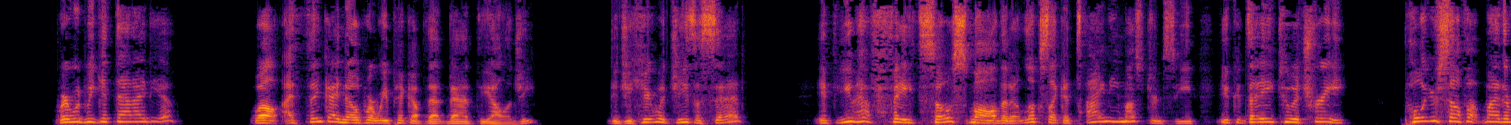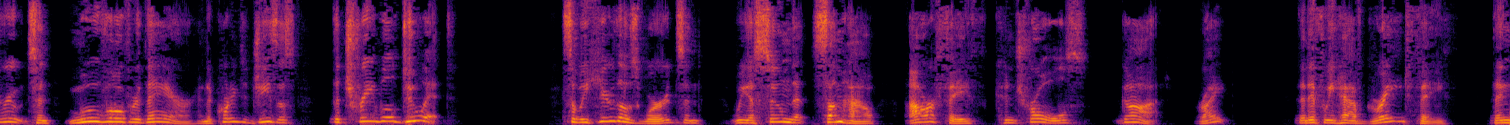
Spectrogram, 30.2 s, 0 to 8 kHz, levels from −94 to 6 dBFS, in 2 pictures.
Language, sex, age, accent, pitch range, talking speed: English, male, 50-69, American, 125-200 Hz, 170 wpm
